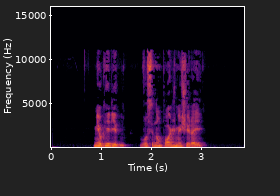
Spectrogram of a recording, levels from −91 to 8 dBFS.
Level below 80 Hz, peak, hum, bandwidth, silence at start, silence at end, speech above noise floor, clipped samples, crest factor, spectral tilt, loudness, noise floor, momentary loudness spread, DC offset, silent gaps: -62 dBFS; -12 dBFS; none; 11.5 kHz; 0.85 s; 0.8 s; 54 dB; under 0.1%; 18 dB; -4.5 dB/octave; -28 LUFS; -82 dBFS; 13 LU; under 0.1%; none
